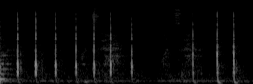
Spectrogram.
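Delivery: soft whisper to the cat. Real, not acted. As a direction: whisper gently to the kitten.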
